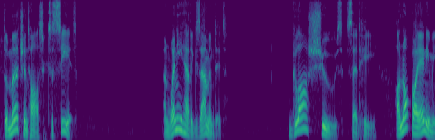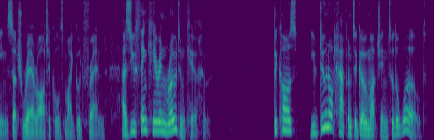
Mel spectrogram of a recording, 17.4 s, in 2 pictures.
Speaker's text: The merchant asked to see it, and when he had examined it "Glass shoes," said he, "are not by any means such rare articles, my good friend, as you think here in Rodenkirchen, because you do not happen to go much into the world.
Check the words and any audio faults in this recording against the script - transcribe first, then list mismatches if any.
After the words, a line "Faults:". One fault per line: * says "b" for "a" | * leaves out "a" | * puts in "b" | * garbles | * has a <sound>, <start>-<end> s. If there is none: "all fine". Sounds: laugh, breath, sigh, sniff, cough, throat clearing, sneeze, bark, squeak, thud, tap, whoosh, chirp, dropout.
The merchant asked to see it, and when he had examined it "Glass shoes," said he, "are not by any means such rare articles, my good friend, as you think here in Rodenkirchen, because you do not happen to go much into the world.
Faults:
all fine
